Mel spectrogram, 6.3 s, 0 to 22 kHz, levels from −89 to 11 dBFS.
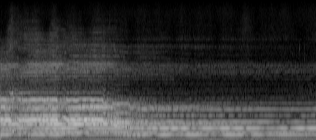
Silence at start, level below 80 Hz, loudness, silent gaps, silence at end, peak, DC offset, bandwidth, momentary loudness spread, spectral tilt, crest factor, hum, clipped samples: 0 s; -58 dBFS; -24 LUFS; none; 0 s; -8 dBFS; 0.3%; 12.5 kHz; 12 LU; -7.5 dB/octave; 16 dB; none; under 0.1%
